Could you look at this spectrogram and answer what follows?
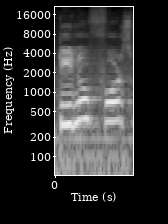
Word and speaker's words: Ctenophora: टीनोफोर्स पोज़ेस eight rose of ciliary कॉम्प्लेट्स। और इस कॉम्प्लेट्स को किस नाम से जानते हैं? टिंस। बच्चों, टीनोफोरा में भी सी साइलेंट है। तो, आप कंफ्यूज मत करिएगा।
